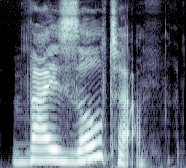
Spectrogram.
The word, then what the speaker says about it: Vyzulta: Vyzulta, better spell that, V-Y-Z-U-L-T-A.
